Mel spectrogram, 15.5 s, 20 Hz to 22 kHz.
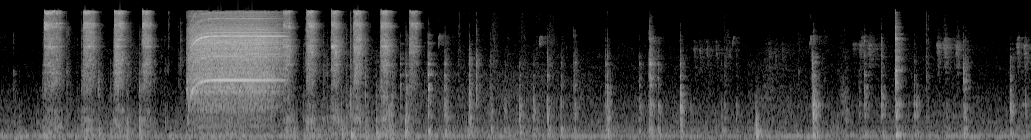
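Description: A cordless drill/driver with a 10 mm socket runs with a steady whine for about a second and a half, driving a mounting bolt into a wall stud, between two runs of sharp clicks. After that, a hand socket ratchet gives off many lighter, irregular clicks as the bolts are snugged down.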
